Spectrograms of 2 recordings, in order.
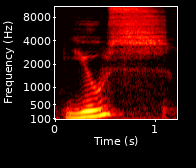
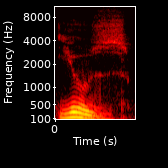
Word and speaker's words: use: Aqui eu tenho para substantivo use, esse é som de S. E se for verbo, o S se transforma em Z, use.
